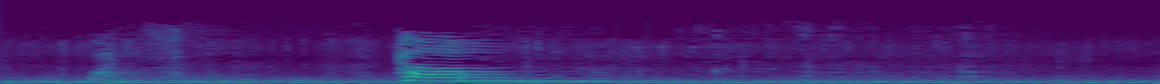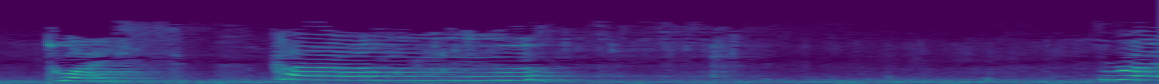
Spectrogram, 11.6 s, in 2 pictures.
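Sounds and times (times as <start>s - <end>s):
speech: 0.4s - 1.1s, 2.0s - 3.0s, 6.0s - 6.6s, 7.2s - 8.6s, 11.3s - 11.5s
liquid pouring into a battle helmet: 3.4s - 5.0s, 8.6s - 9.6s.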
